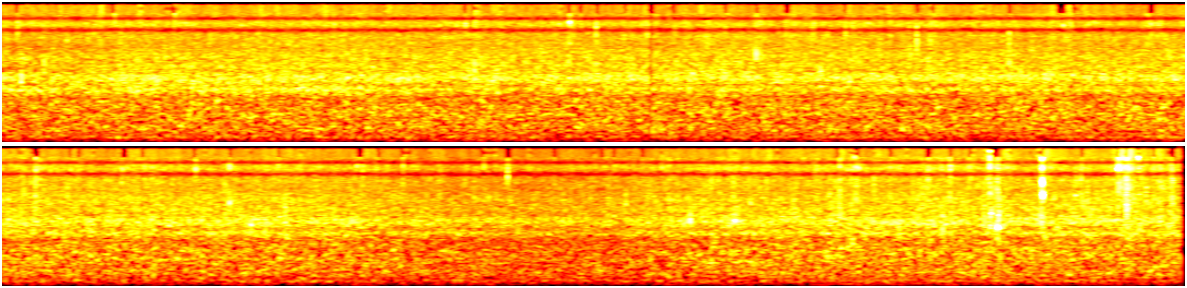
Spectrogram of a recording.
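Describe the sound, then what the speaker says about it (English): Pan washing in a stream at Devil's Den: steady rushing creek water fills the scene close by, a continuous broadband wash with no clear breaks and no talking. "Now that I'm down to the small stuff, I'm gonna wash that out."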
